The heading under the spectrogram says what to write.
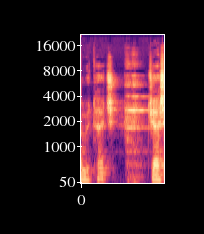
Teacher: qoşa samitlərin birincisi kar, ikincisi cingiltə tələffüz olunur.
